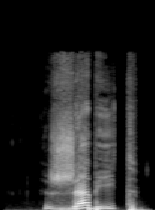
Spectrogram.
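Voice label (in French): "J'habite", French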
